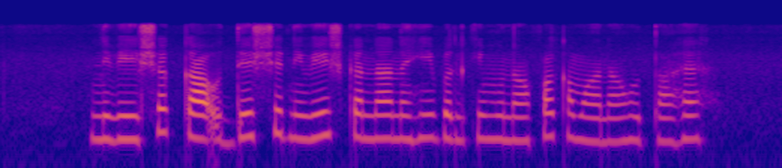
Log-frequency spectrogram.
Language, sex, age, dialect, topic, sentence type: Hindi, female, 18-24, Garhwali, banking, statement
